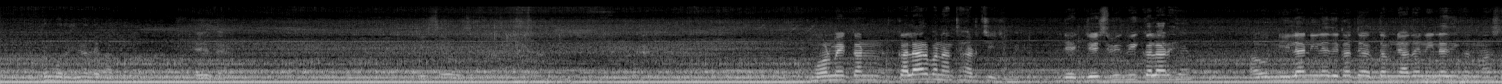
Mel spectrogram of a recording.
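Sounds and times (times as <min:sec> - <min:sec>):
diesel engine running: 0:00.0 - 0:15.0.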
